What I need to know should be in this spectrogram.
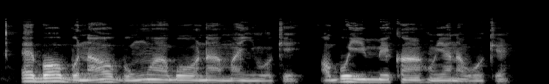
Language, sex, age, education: Igbo, male, 15-29, secondary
